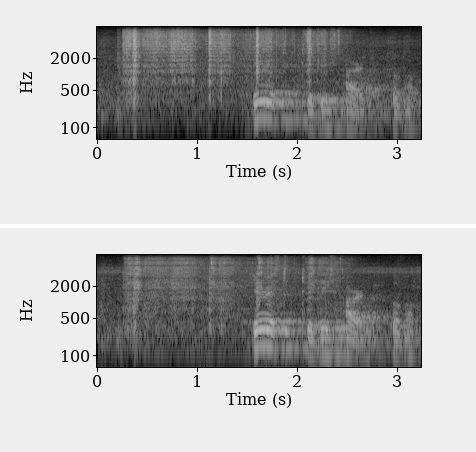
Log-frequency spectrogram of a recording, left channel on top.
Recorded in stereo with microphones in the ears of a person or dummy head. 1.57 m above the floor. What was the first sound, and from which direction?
Crumpling, 65° left (ahead or behind).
